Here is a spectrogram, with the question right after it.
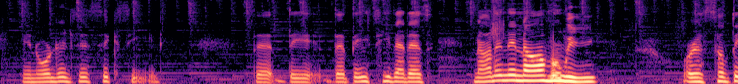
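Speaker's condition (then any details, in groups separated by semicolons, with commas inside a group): Cerebral palsy; from birth, full support getting up and showering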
